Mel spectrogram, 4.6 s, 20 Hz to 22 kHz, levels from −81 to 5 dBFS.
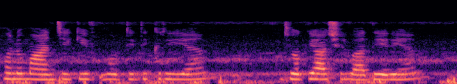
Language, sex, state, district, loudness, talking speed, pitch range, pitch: Hindi, female, Punjab, Pathankot, -16 LUFS, 170 wpm, 245-255 Hz, 250 Hz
